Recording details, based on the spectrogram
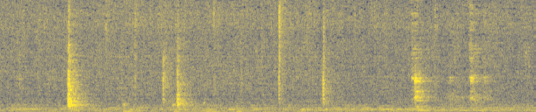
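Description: Onions frying in bacon drippings, a low, steady sizzle broken by a scattering of soft stirring clicks and small pops, close by with no voices.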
